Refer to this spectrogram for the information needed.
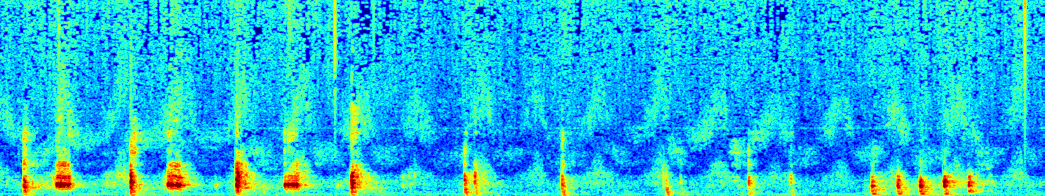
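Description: Loud knocking on a store's door around midnight, a steady series of heavy raps that slows to a few scattered knocks, then ends in a quick, urgent burst of five. No voices.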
